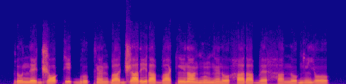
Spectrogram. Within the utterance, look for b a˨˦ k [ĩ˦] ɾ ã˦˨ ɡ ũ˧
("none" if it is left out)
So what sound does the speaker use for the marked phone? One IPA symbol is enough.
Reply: ĩ˦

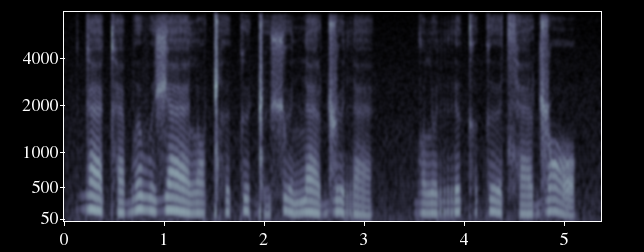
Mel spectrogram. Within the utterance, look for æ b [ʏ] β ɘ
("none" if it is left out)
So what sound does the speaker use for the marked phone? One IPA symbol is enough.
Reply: ə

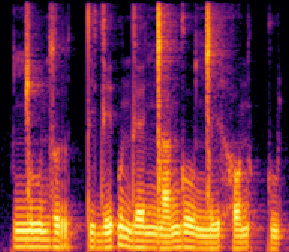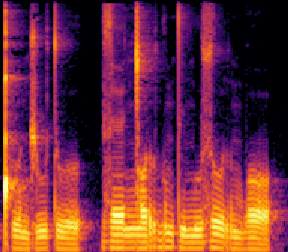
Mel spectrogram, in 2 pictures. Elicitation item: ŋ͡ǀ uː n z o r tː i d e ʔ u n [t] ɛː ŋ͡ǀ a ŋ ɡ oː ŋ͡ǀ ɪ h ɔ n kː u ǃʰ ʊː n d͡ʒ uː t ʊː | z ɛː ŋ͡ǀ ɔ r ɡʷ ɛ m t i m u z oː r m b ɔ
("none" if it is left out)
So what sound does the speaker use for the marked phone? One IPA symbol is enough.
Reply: d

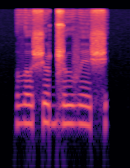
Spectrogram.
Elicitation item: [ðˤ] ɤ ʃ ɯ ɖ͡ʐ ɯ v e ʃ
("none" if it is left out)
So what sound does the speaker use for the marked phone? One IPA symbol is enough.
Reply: ð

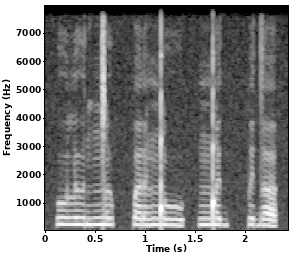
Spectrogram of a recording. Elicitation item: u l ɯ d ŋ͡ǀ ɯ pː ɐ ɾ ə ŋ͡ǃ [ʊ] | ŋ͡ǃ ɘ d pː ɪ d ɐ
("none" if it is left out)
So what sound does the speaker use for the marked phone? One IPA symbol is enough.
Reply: u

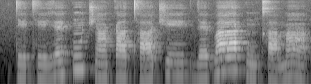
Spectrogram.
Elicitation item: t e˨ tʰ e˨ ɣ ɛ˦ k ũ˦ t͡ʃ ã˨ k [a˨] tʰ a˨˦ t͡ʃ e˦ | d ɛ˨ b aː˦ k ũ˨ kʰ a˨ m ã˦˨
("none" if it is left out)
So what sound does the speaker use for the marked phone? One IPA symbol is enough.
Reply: a˨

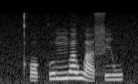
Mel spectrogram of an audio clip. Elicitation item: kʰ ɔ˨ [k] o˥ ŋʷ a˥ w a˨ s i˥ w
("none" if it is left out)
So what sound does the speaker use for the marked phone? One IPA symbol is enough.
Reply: k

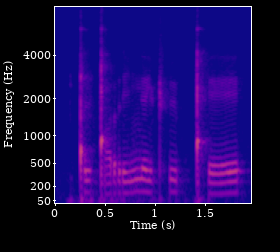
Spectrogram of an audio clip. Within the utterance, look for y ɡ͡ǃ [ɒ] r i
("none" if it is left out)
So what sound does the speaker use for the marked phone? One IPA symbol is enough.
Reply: ɒ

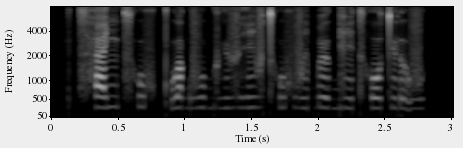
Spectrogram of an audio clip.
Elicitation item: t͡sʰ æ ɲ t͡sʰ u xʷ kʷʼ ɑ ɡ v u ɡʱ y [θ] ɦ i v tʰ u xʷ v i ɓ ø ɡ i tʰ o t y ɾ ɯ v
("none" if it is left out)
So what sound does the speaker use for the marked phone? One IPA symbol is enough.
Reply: v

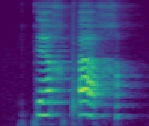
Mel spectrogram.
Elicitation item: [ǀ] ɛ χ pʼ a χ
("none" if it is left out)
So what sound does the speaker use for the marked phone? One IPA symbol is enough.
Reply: k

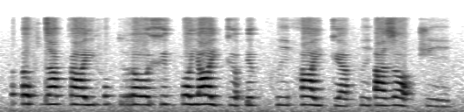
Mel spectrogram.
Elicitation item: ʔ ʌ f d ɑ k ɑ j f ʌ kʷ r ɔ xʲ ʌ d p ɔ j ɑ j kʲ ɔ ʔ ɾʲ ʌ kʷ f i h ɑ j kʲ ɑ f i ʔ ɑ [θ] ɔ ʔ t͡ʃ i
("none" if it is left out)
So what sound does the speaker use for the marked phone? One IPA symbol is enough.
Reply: z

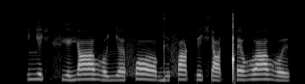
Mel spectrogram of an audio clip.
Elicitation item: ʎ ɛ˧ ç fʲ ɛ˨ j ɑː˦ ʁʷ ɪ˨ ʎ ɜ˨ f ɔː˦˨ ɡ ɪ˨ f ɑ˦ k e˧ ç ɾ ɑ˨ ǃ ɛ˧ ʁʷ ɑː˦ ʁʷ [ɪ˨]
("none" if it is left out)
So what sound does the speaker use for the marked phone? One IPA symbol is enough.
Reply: ɪ˨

